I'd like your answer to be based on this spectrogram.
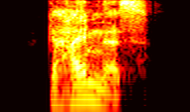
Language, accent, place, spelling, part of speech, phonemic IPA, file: German, Germany, Berlin, Geheimnis, noun, /ɡəˈhaɪmnɪs/, De-Geheimnis.ogg
- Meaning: 1. secret 2. mystery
